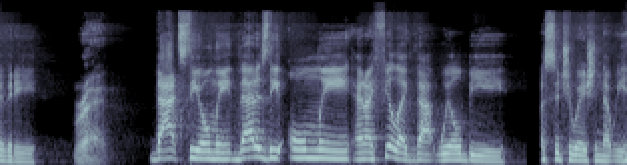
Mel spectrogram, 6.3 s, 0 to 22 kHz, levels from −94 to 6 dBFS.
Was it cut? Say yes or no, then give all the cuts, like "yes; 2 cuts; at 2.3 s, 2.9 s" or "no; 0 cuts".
no; 0 cuts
